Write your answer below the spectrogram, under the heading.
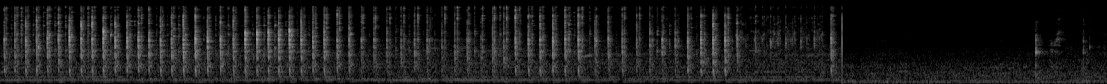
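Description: Eggs being beaten with a metal utensil in a stainless steel tumbler: rapid, even metallic clicking against the tumbler, stopping abruptly about eight and a half seconds in.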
